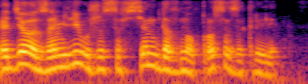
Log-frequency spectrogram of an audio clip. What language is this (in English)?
Russian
